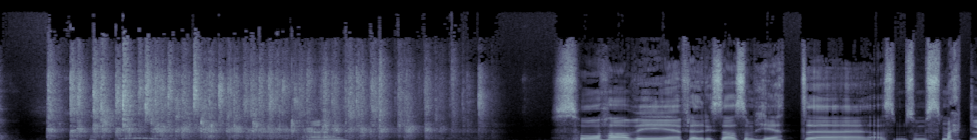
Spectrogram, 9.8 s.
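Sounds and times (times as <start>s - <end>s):
audience clapping: 0.4s - 5.1s
speech: 0.9s - 1.1s, 3.1s - 3.5s, 5.8s - 9.7s.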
